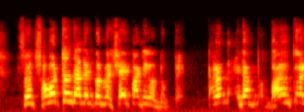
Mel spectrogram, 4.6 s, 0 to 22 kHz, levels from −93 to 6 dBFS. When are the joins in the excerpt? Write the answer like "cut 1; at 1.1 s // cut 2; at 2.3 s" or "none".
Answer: none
